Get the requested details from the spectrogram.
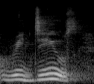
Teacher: Đấy thì trọng âm của nó rơi vào âm thứ hai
